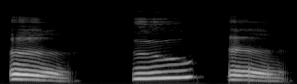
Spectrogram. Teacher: just pronouncing the ooh sound without rounding the lips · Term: unrounded ooh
